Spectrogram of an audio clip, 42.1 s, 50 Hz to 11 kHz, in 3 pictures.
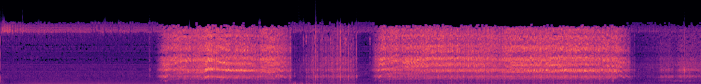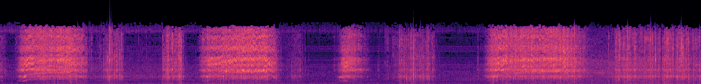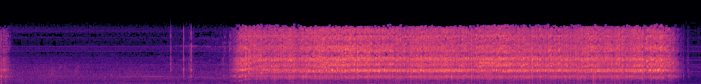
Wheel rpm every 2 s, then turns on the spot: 0, 120, 150, 90, 220, 190, 60, 100, 50, 110, 20, 70, 120, 30, 0, 10, 190, 220, 220, 230, 120.
4-6 12-16 18-22 26-28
